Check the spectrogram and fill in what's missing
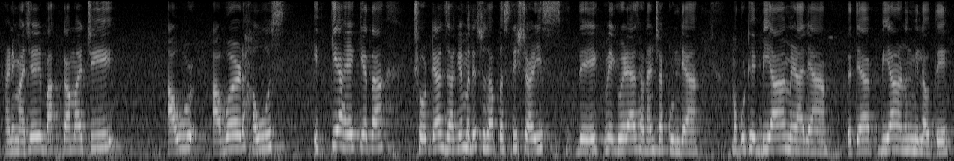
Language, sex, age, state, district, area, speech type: Marathi, female, 60+, Maharashtra, Pune, urban, spontaneous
